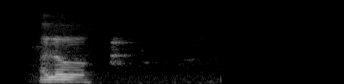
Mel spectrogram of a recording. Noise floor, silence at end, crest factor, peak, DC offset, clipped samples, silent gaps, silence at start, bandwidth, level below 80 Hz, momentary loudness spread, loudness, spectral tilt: -62 dBFS; 2.2 s; 22 dB; -10 dBFS; under 0.1%; under 0.1%; none; 0.4 s; 11.5 kHz; -66 dBFS; 18 LU; -27 LUFS; -6 dB/octave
